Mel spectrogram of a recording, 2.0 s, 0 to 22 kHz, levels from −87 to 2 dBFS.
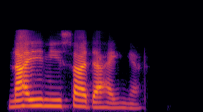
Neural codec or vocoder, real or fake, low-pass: codec, 16 kHz, 0.7 kbps, FocalCodec; fake; 7.2 kHz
